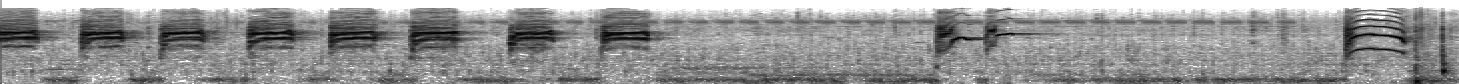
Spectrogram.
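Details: Female greater green leafbird, breeding condition, calling a male inside a simple aviary: a fast run of eight buzzy notes about two per second, a pause, one sharp note, then a final harsh squawk.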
